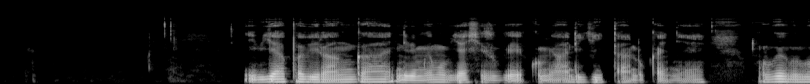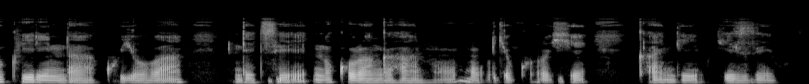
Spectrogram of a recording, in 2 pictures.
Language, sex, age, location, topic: Kinyarwanda, male, 25-35, Nyagatare, education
